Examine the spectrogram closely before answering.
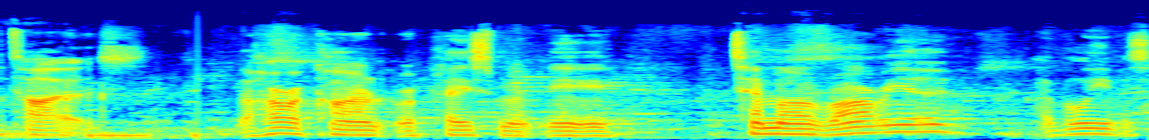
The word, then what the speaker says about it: Temerario: The Huracan replacement, the Temerario, I believe is how it's pronounced.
